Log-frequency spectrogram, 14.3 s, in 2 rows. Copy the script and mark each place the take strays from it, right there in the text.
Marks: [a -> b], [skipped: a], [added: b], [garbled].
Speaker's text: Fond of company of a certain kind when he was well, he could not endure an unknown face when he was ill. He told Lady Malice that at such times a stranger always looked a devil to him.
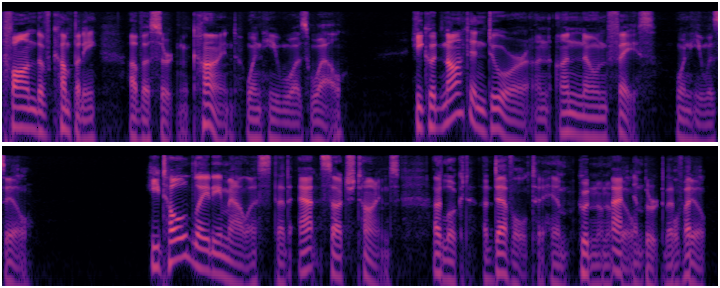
Fond of company of a certain kind when he was well, he could not endure an unknown face when he was ill. He told Lady Malice that at such times a [skipped: stranger always] looked a devil to him. [garbled]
